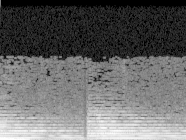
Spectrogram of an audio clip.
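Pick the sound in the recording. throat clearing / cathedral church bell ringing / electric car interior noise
cathedral church bell ringing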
